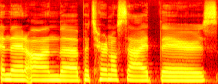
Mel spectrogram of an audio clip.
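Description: Her intonation monotone and flat, a woman talks at a medium pitch and a very slow pace. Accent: Midwestern American. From Indianapolis, Indiana. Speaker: diving coach and social worker. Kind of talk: casual interview. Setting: studio.

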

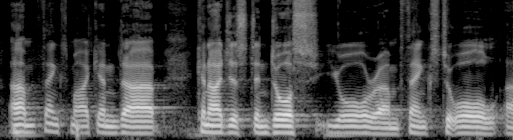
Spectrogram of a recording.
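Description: Fairly slow speech from a man with a medium pitch and an Australian accent. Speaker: board chairman. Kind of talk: closing remarks. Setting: stage with audience.

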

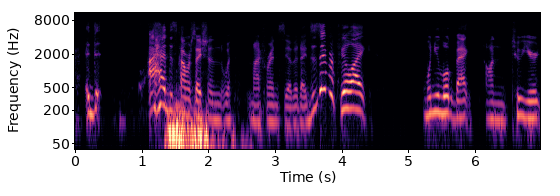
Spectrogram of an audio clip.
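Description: The man keeps a moderate pace. His pitch moves with ordinary variation. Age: 20s. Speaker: wrestling podcast co-host. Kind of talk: casual chat.

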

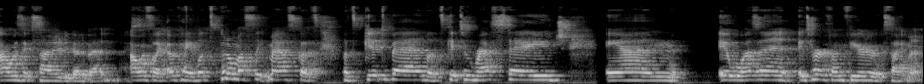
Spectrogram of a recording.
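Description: With audible room echo, a woman of medium pitch speaks at a moderate pace and very even loudness, with fairly even intonation and hardly any pauses. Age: 30s. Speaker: therapy client sharing recovery story. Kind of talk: interview testimony. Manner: hesitant with frequent fillers.

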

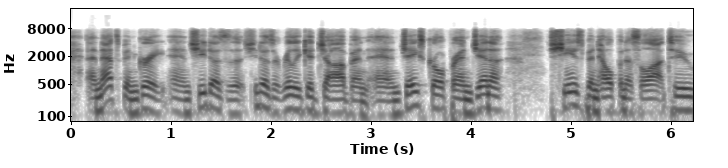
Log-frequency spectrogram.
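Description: A man's ordinary speaking voice at a medium pitch, with ordinary pitch variation and a fairly quick pace. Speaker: drag racer and podcast co-host. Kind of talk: casual interview.

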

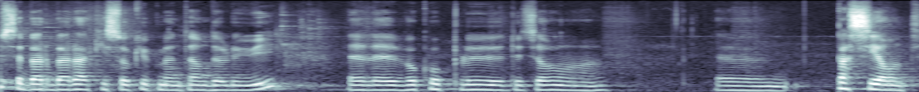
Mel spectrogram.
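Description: Speaking at a very slow pace with long, frequent pauses, a woman with a Polish accent uses a very deep, low pitch and fairly even intonation. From Poland, Warsaw. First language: Polish (speaking French). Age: 80s+. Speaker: retired teacher, association founder. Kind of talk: interview. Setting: association office. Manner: halting.

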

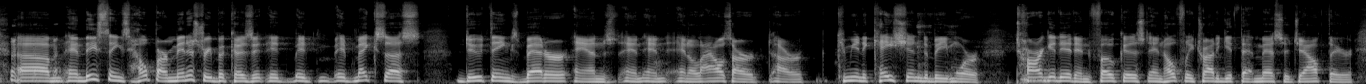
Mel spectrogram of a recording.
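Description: A man with an unremarkable speaking voice talks at a moderate pace with ordinary pitch variation. His loudness stays very even. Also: fairly high pitch for a man. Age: 60s. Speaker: podcast host, church ministry strategist. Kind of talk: scripted intro; casual discussion.

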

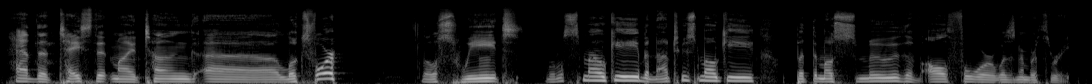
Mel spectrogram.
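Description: A Texan accent at a fairly slow pace, with ordinary pitch variation and a dry, close sound with no echo. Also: man, medium pitch for a man. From Texas. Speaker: returning podcast guest. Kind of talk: casual chat. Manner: animated.

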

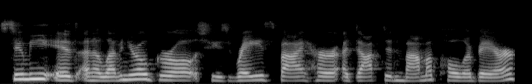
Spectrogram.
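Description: A woman's plain, everyday voice at a fairly slow pace and medium pitch, with ordinary pitch variation and a quiet background. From Canada's Northwest Territories. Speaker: film writer and director. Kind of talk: interview.

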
